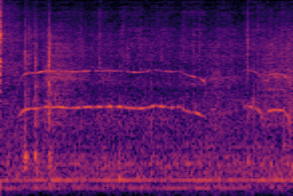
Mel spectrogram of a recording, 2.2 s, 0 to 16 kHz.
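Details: Hovsco HovGTRS 750W 48V rear-hub fat-tire eBike (no front motor), 7-speed, pedal assist 4 with pedaling, no throttle: thin high whine rising and falling over motor hum, strongest at low speed; rider first thought it sounded like the brake, cause not found.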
